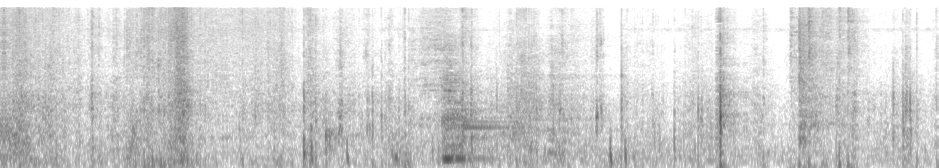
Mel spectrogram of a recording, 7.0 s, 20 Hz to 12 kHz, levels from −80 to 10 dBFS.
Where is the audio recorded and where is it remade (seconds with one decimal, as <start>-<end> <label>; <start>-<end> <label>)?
0.0-4.0 recorded; 4.0-4.7 remade; 4.7-7.0 recorded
